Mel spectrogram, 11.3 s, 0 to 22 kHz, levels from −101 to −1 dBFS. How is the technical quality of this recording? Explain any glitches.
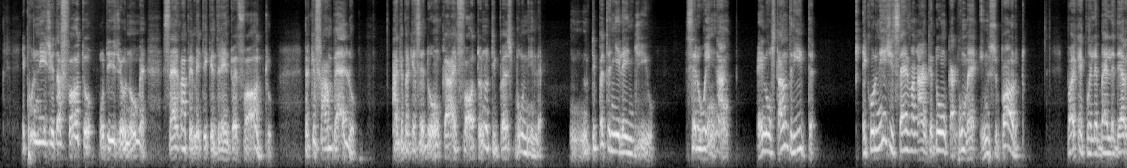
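Poor: the speech is audibly wrong for its whole length because it was read two samples at a time, so it plays at double speed. Each pair of samples was taken as one frame, which doubles the speed and lifts pitch an octave. It sounds chipmunk-like. On a spectrogram, the harmonics sit twice as high.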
